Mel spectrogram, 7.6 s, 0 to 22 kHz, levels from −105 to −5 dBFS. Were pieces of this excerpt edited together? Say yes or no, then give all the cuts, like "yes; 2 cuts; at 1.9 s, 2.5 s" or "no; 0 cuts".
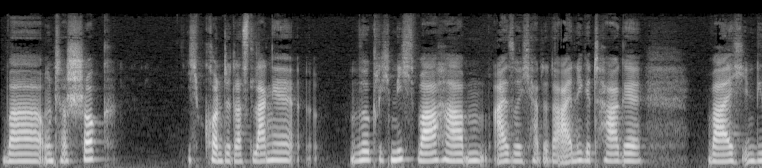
no; 0 cuts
